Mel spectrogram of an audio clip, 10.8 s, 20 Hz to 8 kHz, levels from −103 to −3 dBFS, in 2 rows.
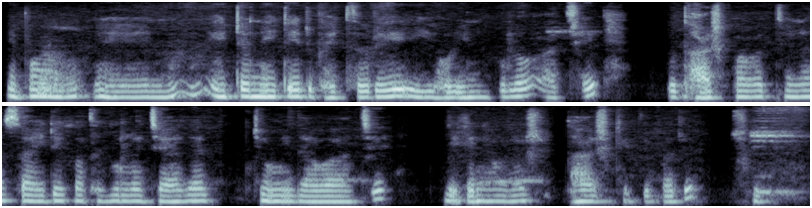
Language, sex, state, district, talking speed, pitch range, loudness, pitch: Bengali, female, West Bengal, Kolkata, 150 wpm, 170-195 Hz, -25 LUFS, 180 Hz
